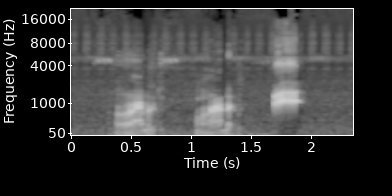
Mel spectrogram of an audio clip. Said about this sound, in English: How am I supposed to sleep with that frog outside croaking? I feel like he's purposefully trying to annoy me.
